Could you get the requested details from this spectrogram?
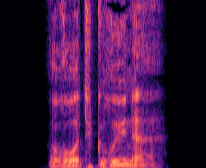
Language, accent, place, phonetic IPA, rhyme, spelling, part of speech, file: German, Germany, Berlin, [ʁoːtˈɡʁyːnə], -yːnə, rot-grüne, adjective, De-rot-grüne.ogg
- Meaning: inflection of rot-grün: 1. strong/mixed nominative/accusative feminine singular 2. strong nominative/accusative plural 3. weak nominative all-gender singular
